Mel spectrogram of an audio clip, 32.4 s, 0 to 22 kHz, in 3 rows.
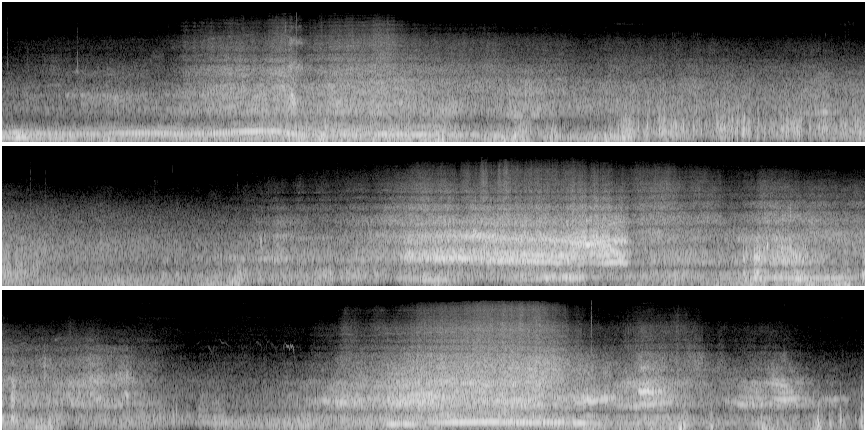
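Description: BMW E46 saloon's engine revving hard and rising and falling in pitch as it is driven flat out through a cone course. The tyres squeal loudly in tight turns, once about halfway through and again near the end.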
